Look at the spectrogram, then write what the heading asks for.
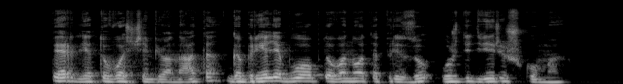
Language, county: Lithuanian, Šiauliai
